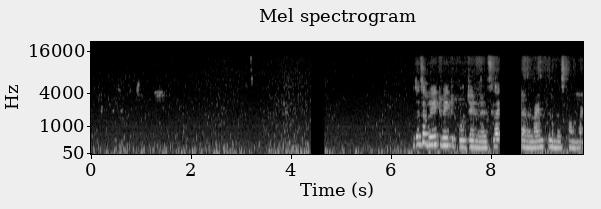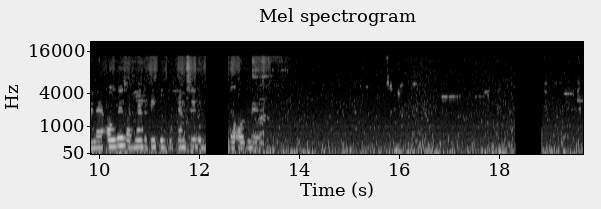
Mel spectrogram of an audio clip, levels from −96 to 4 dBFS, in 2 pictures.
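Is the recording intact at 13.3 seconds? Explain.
No, overdone noise removal runs through the whole clip: gating near-noise bands too hard leaves twinkling specks over near-silence at 13.3 s.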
